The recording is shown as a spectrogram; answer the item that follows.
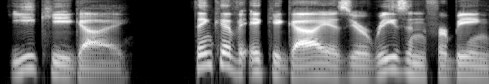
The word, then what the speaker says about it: Ikigai: Icky say it like I think of icky guy as your reason for being here or simply your reason to wake up in the morning with a happy heart.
